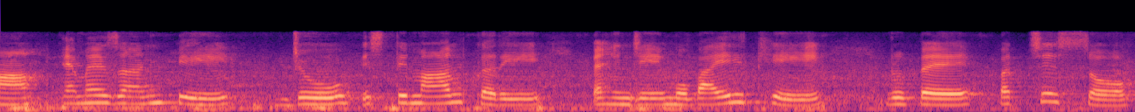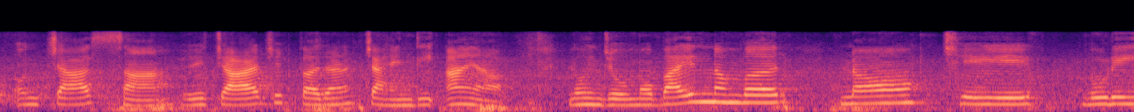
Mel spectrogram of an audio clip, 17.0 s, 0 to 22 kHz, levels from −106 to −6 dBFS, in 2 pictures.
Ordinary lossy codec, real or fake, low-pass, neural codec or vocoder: none; fake; none; codec, 16 kHz, 2 kbps, FunCodec, trained on Chinese and English, 25 frames a second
